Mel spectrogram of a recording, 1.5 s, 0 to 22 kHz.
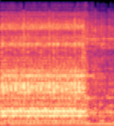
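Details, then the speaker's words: Zenith YT960 stereo console with Z57 (Wollensak 5730) reel-to-reel after restoration and new belt: smooth, even motor and capstan hum with steady hiss, no flutter, scrape or squeal; tape transport running cleanly. "um so far seems to be running real nicely um been testing some functions there's the rewind fast forward"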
